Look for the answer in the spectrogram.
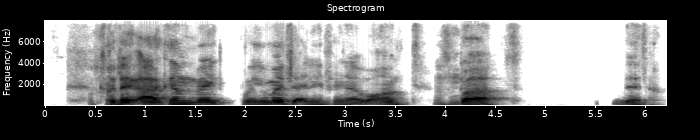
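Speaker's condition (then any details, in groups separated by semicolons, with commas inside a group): Cerebral palsy; physical therapy when younger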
